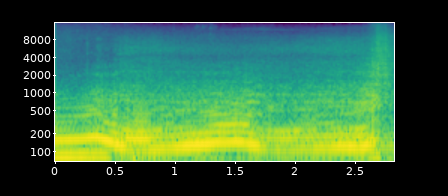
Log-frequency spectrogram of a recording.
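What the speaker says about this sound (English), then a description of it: "I love this car. It's so loud." A loud, close car engine revs up and down in quick surges, its pitch rising and dipping.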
